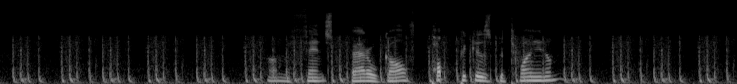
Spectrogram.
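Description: Hooves thud rapidly as racehorses gallop.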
